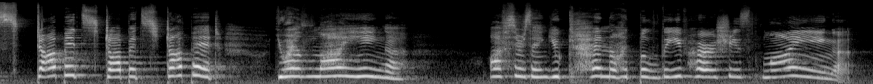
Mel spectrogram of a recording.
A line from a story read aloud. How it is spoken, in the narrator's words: Henry screamed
